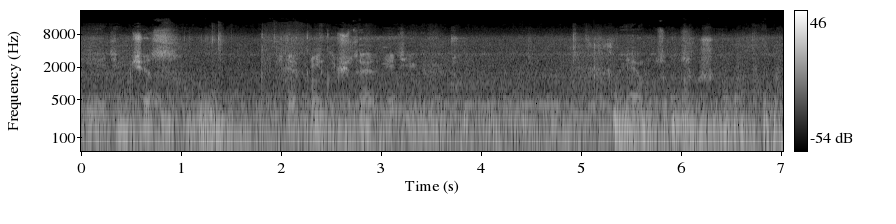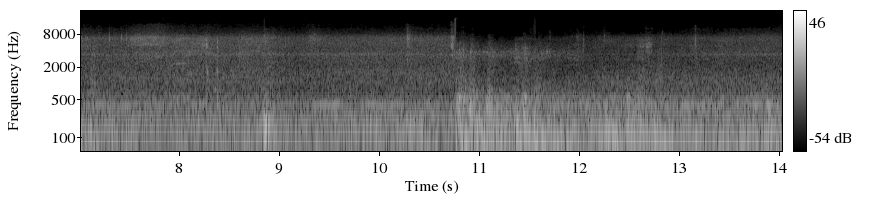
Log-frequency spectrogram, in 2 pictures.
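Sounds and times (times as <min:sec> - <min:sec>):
faint steady hum: 0:00.0 - 0:14.0
train interior rumble: 0:00.0 - 0:14.0.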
